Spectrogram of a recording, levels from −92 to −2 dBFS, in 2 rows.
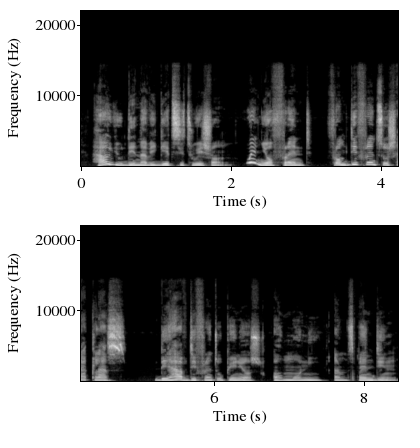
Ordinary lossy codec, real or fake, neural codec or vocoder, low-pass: AAC, 96 kbps; real; none; 14.4 kHz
